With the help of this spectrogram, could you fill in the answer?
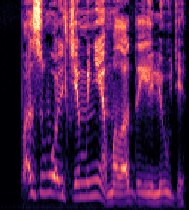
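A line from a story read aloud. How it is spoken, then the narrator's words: Hoarse old voice. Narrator (Russian): послышался хриплый голос, старый жеребец землепони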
